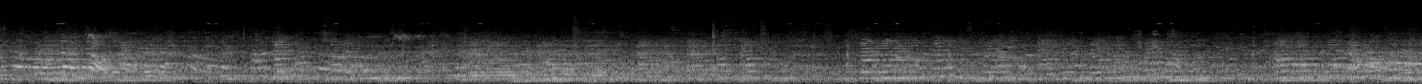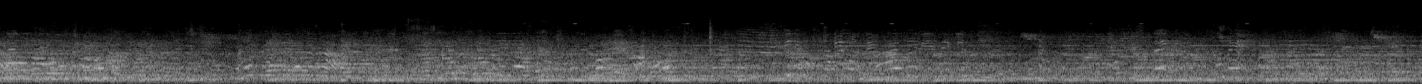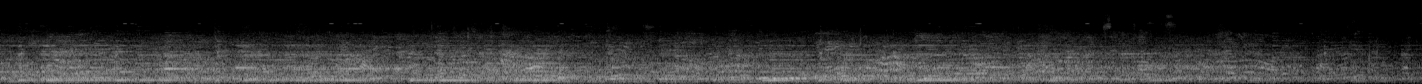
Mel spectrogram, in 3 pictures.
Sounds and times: music 0:00.0 - 0:42.6
people 0:00.0 - 0:42.6

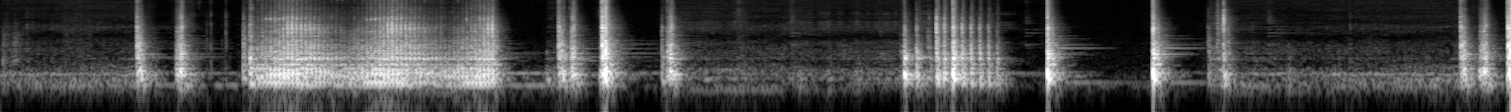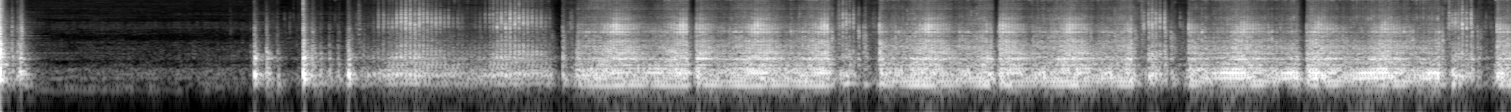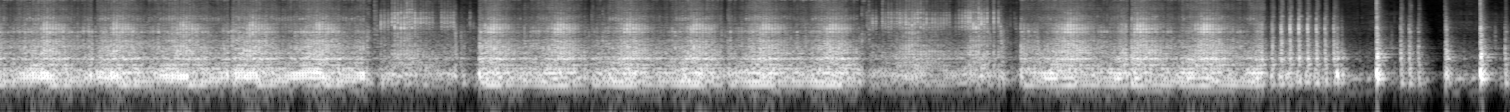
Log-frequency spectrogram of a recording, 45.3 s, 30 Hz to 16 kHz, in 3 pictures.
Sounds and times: Broken printer trying to print 0:17.6 - 0:43.6

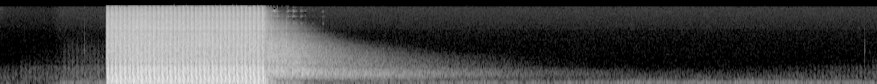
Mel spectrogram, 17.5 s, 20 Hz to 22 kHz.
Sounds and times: machine gun with an accelerator 0:02.2 - 0:05.8

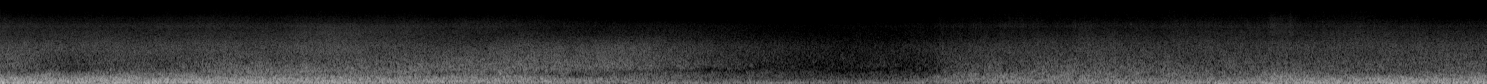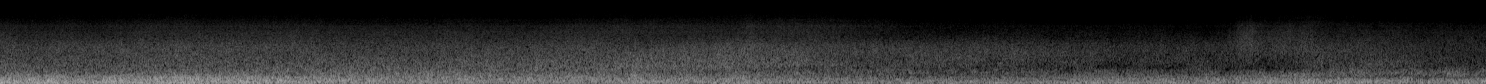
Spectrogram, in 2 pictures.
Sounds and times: waves on sand 0:09.2 - 0:29.7

